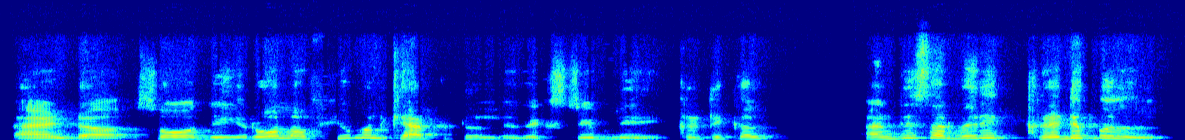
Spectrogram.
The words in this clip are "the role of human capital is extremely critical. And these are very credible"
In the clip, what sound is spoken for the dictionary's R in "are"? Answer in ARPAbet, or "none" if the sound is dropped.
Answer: R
